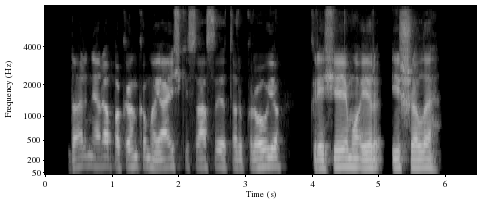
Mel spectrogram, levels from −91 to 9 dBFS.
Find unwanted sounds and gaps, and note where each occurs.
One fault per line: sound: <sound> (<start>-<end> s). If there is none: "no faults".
no faults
